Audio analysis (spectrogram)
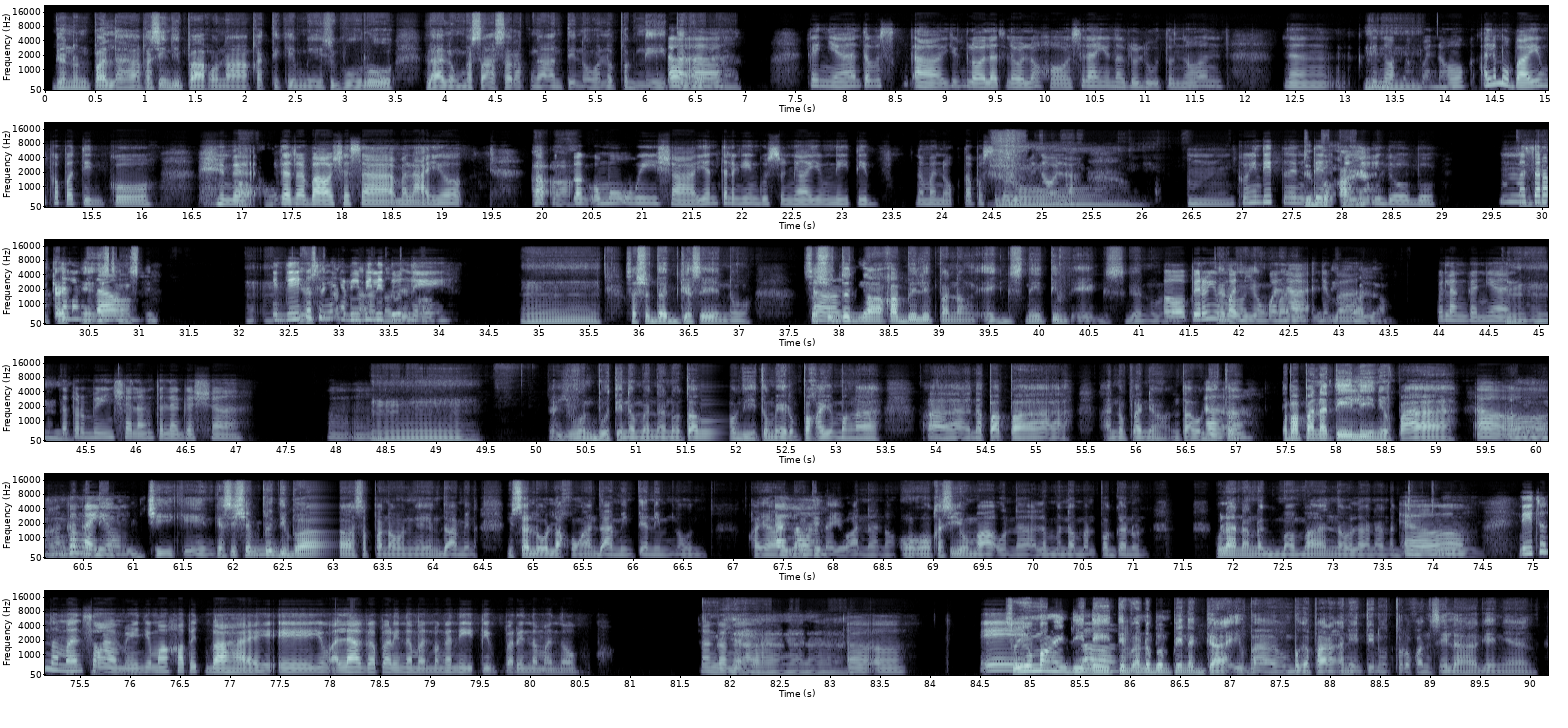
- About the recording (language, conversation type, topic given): Filipino, unstructured, Ano ang paborito mong ulam na palaging nagpapasaya sa iyo?
- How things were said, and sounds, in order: tapping; static; other background noise; chuckle; distorted speech; drawn out: "'Yon"; "manok" said as "manik"; "tanim" said as "tinim"; dog barking; drawn out: "Yan"; unintelligible speech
